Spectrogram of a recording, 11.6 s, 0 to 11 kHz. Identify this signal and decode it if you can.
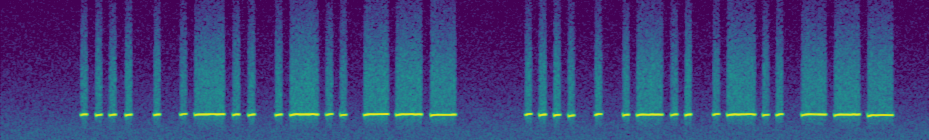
Morse code, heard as a whistle, hand-sent with a straight key, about 13 wpm. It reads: HELLO HELLO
